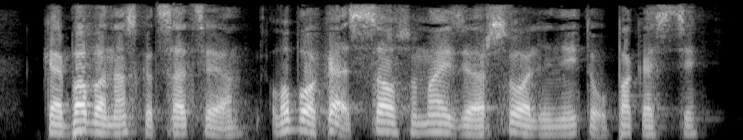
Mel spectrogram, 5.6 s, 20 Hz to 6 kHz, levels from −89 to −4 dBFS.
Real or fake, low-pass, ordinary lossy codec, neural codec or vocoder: real; 5.4 kHz; AAC, 24 kbps; none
